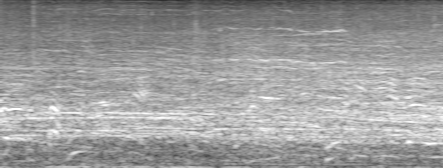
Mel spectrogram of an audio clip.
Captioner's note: crowd cheering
